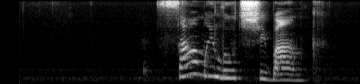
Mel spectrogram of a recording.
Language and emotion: Russian, positive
